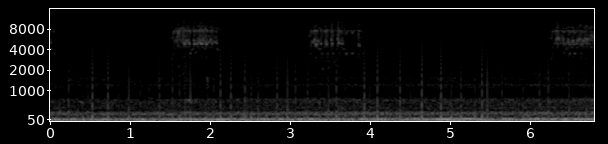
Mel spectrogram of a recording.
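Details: Wild barn owl nest box as the mother arrives with a ring-necked parakeet as prey. Three fainter hissing screeches, each about half a second, are spaced well apart against a persistent low rumble.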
